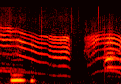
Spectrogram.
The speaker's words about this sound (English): The cats are dubbed. Even the cats are dubbed in this. We watched the dubbed version of this, and the cats are even dubbed, and they are really annoying. I mean, it's really annoying.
